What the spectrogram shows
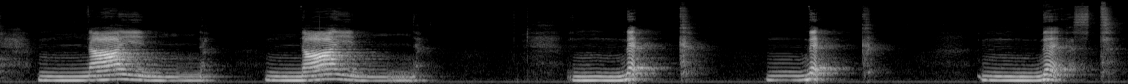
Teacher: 유지가 되고 있죠. 성대가 떨리고 있죠. 울리고 있죠. 그래서 유지되는 울리는 소리 N입니다.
